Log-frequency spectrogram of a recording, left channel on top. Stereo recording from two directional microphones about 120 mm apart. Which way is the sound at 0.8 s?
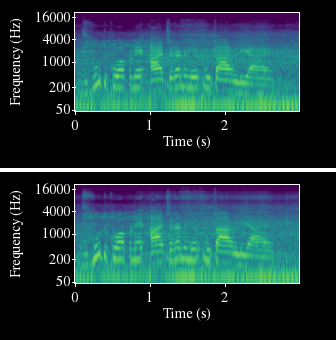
40° right (ahead or behind).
